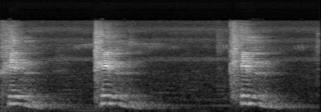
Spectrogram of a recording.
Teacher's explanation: an H sound accompanies the release of or the pronunciation of plosive sounds, voiceless plosive sounds, when they are in the initial position of the word. This means first. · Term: aspirated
